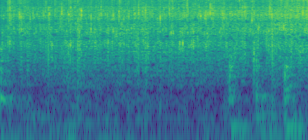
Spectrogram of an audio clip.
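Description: Shallots sizzle and crackle steadily in hot oil with dried red chillies and curry leaves, a dense, close frying hiss running unbroken with a few brief stir-scrapes near the end.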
